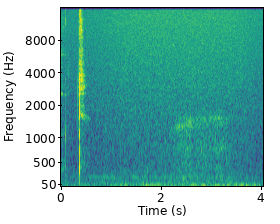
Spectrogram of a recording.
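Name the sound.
sea waves rushing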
